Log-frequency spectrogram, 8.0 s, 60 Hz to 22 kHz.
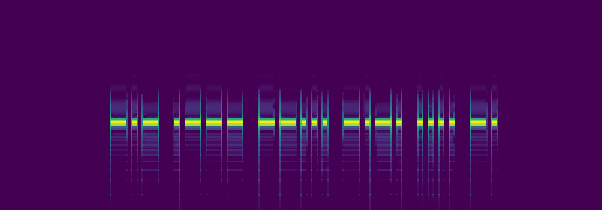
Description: Morse code, heard as a keyed tone, about 17 wpm, 700 Hz. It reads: KJ7CHN
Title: USA Call Signs Repeated 3x 17wpm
